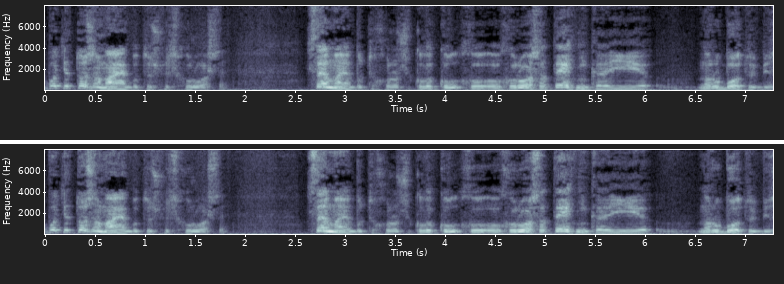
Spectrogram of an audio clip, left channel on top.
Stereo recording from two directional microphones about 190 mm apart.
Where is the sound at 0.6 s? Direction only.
15° right (ahead or behind).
